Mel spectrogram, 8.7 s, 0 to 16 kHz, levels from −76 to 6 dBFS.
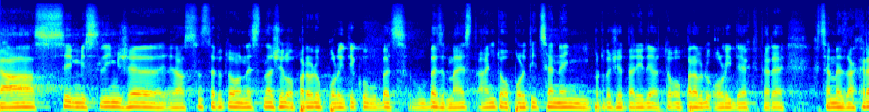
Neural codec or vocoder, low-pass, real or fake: autoencoder, 48 kHz, 128 numbers a frame, DAC-VAE, trained on Japanese speech; 14.4 kHz; fake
